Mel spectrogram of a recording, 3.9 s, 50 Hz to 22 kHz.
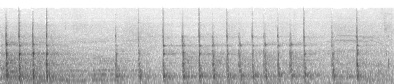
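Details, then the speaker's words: Lada Niva transfer case, 26,000 km: dry uneven metallic knocks about three or four a second with little running hum, from play (free movement) in the case; even a new factory-fresh transfer case shows these transmission knocks. "вот слот люфт слышно да я-то вот со заводская исправная раздаточная коробка и вот это все трансмиссионную стуки вот эти все присутствуют вот"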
